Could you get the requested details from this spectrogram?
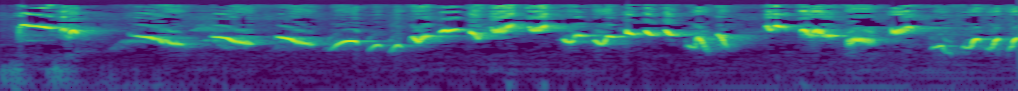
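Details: White-rumped shama song played to stimulate other birds to sing: a loud, continuous run of varied slurred whistles and chattering notes that rise and fall, ending in quick repeated notes, close and clear.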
